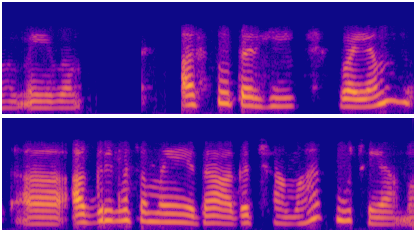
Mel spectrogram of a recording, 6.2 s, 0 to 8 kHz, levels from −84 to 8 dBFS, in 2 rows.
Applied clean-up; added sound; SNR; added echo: neural mask model Resemble Enhance denoiser.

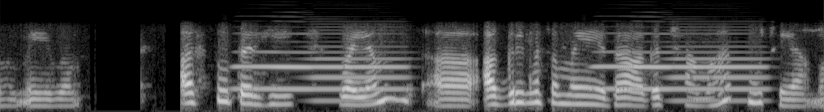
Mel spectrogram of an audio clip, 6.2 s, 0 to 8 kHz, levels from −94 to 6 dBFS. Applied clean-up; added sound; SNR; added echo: none; Wind instrument, woodwind instrument; 5 dB; none.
